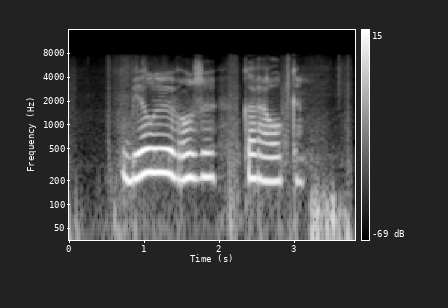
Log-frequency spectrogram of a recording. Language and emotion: Russian, neutral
